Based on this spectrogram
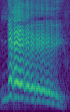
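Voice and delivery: loud, laughing whinny neigh; whinny it like a horse; playful horse neigh; horse noise. Shown as a demonstration. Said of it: "And it says".

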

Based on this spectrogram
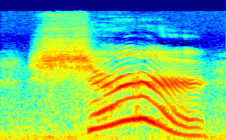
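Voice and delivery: bursting, high and loud Sure; eager yes, shot up high; excited. Acted. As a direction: jump at the offer with glee. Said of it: "he said, excited".

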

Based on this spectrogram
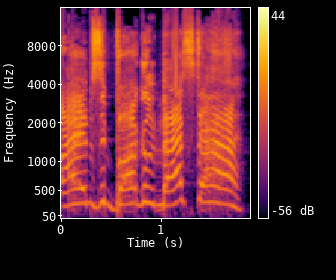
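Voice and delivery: booming Austrian action hero boast; big echoing villain brag; Arnold impression. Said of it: "Clip this Arnold impression".

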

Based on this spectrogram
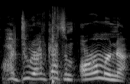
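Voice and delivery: ordinary talk

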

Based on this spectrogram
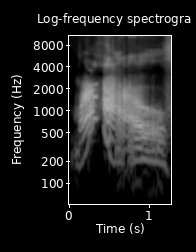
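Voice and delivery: loud mock roar; lion roar meow. Lion bellowing at feeding time, loud mock roar. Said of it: "räyhäsi leijona".

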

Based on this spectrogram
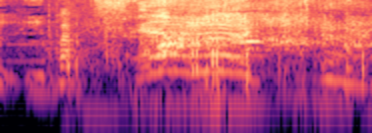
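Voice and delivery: loud, strained protest; strained shout. Acted. Doctor protests loudly while being held. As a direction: cry out while being grabbed.

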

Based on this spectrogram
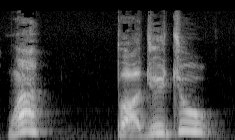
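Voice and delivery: high, loud indignant grumble; sulky indignant grumble; grumbling. Acted. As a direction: deny it like a grumpy child. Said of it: "grogna Lapin".

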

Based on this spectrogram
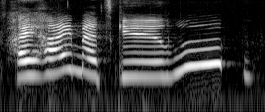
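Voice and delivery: high, loud playful greeting; playful excited. Real, not acted. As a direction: sing out a cheery hello.

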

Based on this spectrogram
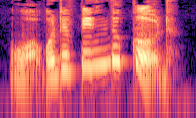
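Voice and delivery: high, swooping parrot voice; Polynesia. A narrator's reading. Parrot answering the doctor, high swooping bird voice. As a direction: toss it back like a bird. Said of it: "said Polynesia".

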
